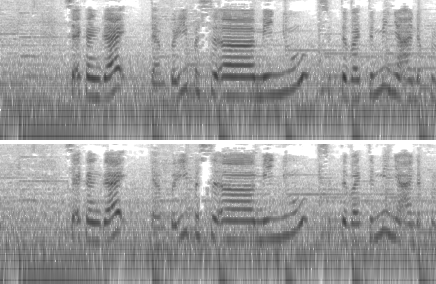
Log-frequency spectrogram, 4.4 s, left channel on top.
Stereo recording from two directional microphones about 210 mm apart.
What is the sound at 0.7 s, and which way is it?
Speech, centre (ahead or behind).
